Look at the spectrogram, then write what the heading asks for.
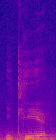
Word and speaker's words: IKEA: America we say Ikea in Denmark we say Ika in Finland we say Ika in Norwegian we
